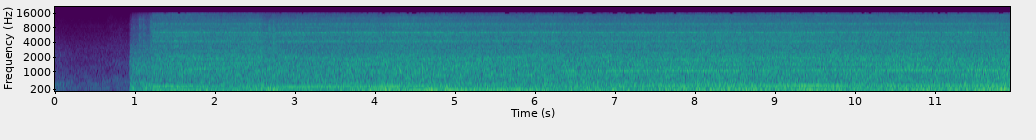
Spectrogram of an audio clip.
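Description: A racing car engine roars loudly and steadily from close by.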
